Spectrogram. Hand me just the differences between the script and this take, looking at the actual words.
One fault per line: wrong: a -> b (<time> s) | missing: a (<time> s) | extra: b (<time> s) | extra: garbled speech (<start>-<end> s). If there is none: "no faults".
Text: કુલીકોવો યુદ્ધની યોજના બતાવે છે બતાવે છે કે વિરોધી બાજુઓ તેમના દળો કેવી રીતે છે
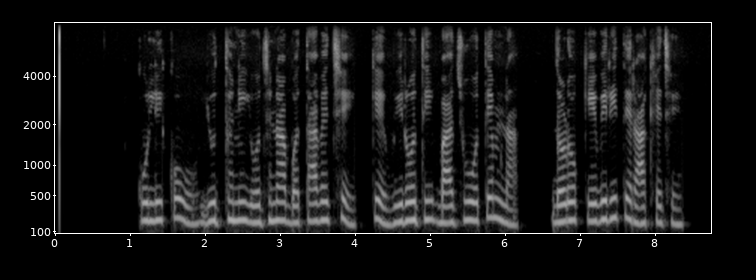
missing: બતાવે છે (3.9 s)
extra: રાખે (7.7 s)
